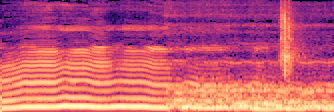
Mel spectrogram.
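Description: A cappella vocal music: one voice holds a wordless note for about a second, then several voices come in with a chord, and a single finger snap lands near the end.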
